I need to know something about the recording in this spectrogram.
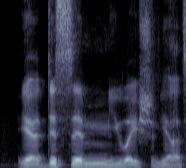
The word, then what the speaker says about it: Dissimulation: That's Dissimulation with their, I think that's how you pronounce their name. Yeah, Dissimulation.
